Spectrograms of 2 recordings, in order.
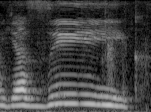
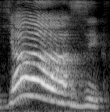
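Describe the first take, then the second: First: ЯЗИК with long-held И in ЗИК; slow ЯЗИК, leaning on ЗИК; stress on second syllable. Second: ЯЗИК with loud, high, stretched Я; stress on first syllable. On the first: Teacher shows the correct stress, ЯЗИК stretched on ЗИК. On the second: Teacher shows the wrong stress, ЯЗИК leaning on Я. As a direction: hit Я hard in ЯЗИК, dropping on ЗИК. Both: Shown as a demonstration. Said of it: "На перший звук А чи на И?".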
